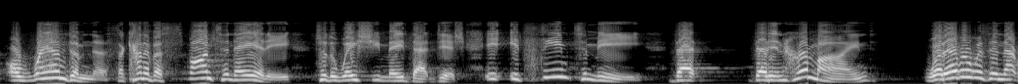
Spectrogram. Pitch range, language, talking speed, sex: 170-245 Hz, English, 165 wpm, male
